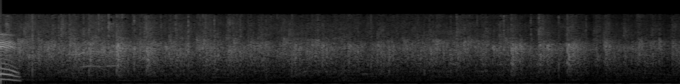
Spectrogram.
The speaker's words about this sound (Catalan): Demanarem que pugin un representant de cada curtmetratge. Que pugin. Va, no sigueu tímids. Un aplaudiment. Ole!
